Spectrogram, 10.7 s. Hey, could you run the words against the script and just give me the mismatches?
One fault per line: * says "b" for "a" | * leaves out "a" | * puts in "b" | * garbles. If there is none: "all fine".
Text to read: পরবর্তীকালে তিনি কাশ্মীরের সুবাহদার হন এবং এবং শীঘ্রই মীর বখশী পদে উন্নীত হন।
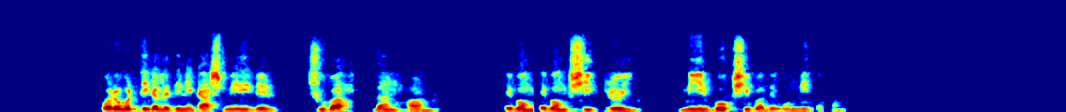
all fine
